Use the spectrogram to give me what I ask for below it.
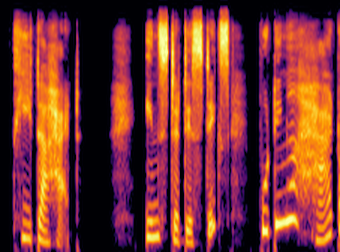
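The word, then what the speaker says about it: θ̂: The symbol theta with a little hat on it is pronounced theta hat.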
